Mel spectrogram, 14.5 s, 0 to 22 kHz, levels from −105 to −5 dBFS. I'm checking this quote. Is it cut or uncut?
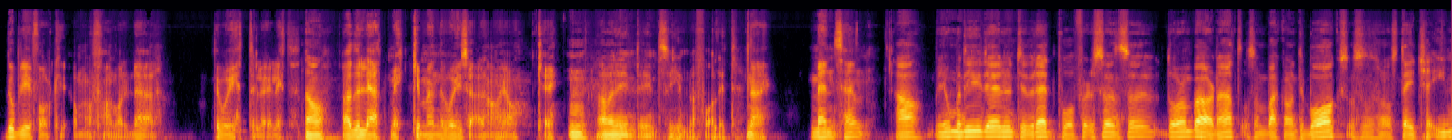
uncut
